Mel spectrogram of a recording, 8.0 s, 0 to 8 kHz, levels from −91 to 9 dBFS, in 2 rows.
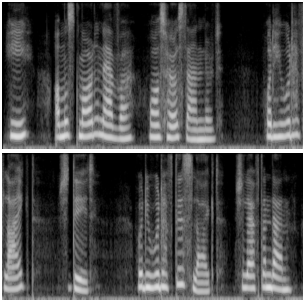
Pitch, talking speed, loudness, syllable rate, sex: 245 Hz, 170 wpm, -14 LUFS, 5.3 syllables/s, female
